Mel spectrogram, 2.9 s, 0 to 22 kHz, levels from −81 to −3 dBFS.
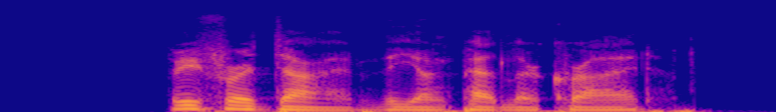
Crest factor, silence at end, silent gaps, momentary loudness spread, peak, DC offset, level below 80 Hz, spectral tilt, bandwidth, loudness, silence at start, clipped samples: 18 dB; 0.3 s; none; 9 LU; -8 dBFS; under 0.1%; -40 dBFS; -8.5 dB/octave; 11.5 kHz; -27 LUFS; 0.65 s; under 0.1%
